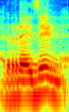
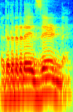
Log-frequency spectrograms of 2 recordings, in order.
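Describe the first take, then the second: First: The word begins directly with the r sound. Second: The word begins directly with the r sound.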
